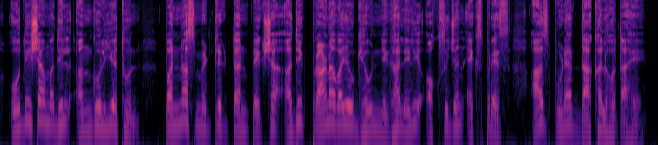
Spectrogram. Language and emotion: Marathi, neutral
